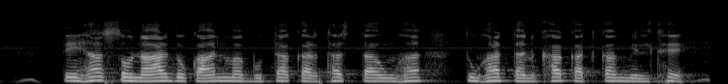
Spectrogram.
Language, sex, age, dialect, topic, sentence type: Chhattisgarhi, male, 31-35, Western/Budati/Khatahi, banking, statement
